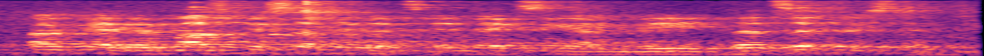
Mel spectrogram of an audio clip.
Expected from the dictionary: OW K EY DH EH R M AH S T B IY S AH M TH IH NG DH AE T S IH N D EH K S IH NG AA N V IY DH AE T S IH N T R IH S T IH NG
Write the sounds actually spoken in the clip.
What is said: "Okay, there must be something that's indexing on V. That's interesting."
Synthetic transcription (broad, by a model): OW K EY DH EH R M AH S T B IY S AH M TH IH NG DH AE T S IH N D EH K S IH NG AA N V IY DH AE T S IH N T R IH S T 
